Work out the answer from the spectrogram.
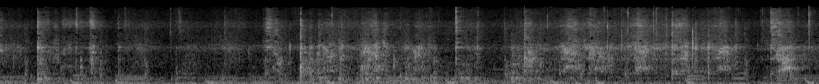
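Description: Edible gum (gond) sizzling as it fries and puffs in hot ghee in a kadai, while a steel spatula stirs and scrapes it around the pan. A few sharp knocks come from the spatula striking the pan.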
